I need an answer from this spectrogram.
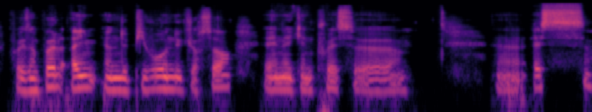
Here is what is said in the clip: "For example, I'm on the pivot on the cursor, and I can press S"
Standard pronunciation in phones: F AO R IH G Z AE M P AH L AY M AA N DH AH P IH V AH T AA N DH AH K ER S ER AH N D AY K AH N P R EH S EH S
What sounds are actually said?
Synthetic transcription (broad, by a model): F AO R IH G Z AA P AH L AY M AA N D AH P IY V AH AA N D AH K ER S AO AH N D AY K AH N P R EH S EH S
